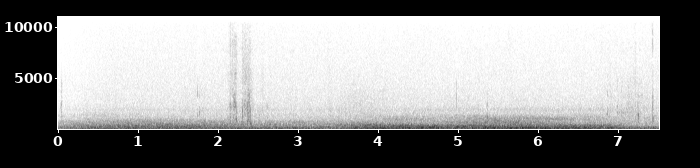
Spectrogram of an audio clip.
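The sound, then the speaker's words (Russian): A helicopter flies over the city as a steady, dense low roar that holds for the whole clip and grows slightly louder about halfway through, with no voices. “Слышен шум вертолета в небе над городом.”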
